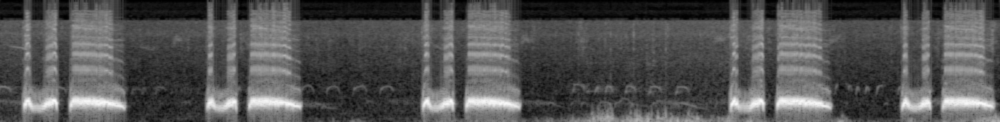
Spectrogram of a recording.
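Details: Spotted dove decoy calling for a wild bird: five coo phrases, each a clipped double note followed by a drawn-out coo, with a burst of low rustling between them.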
